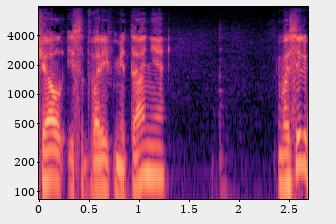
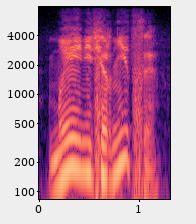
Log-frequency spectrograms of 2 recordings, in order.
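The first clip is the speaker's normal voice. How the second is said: high, drawn-out cheeky retort; loud laughing reply; 7 semitones higher, 4 dB louder, slower than usual. A narrator's reading. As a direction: toss it back slowly with amusement. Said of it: "громко смеясь".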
